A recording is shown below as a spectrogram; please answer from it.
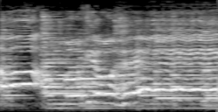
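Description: Woman singing with piano accompaniment. Her voice slides down and back up about a second in, then holds one long, steady note to the end.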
